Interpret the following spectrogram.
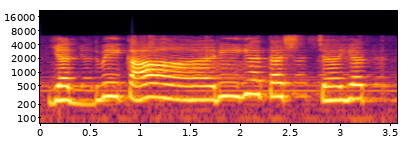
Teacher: ಯತಶ್ಚ ಶಬ್ದದಲ್ಲಿ ತ ಮೇಲೆ ಆಘಾತ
